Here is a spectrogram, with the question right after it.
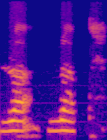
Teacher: But here, post-alveolar means the tongue is touching just behind the part of alveolar ridge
